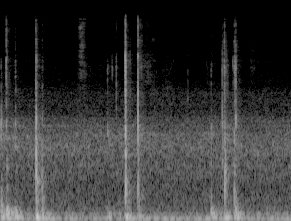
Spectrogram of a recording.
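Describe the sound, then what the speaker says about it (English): Typing on a computer keyboard during a programming session: a few quiet, separate clusters of key clicks with short pauses between them, close by in a quiet room. "So we're going to be typing in my byte twice."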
